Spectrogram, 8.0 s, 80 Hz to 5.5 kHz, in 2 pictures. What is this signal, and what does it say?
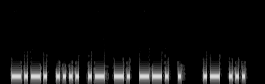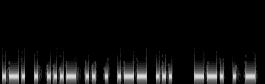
Morse code, heard as a keyed tone, about 25 wpm, 600 Hz. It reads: CHANGE AS REVIEWS GET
